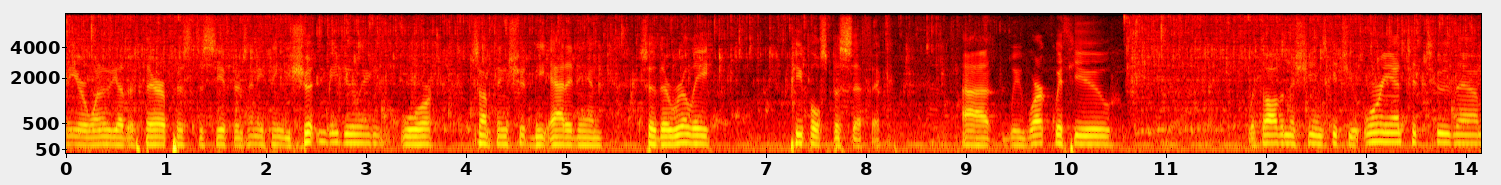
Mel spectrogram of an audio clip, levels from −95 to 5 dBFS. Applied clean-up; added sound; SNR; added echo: none; Liquid; 15 dB; none.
